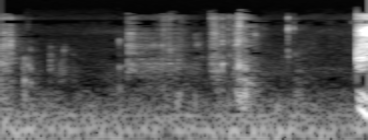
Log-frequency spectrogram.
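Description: Toddler drinking water through the straw of a plastic sippy cup: faint sucking, swallowing and lip-smacking clicks.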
